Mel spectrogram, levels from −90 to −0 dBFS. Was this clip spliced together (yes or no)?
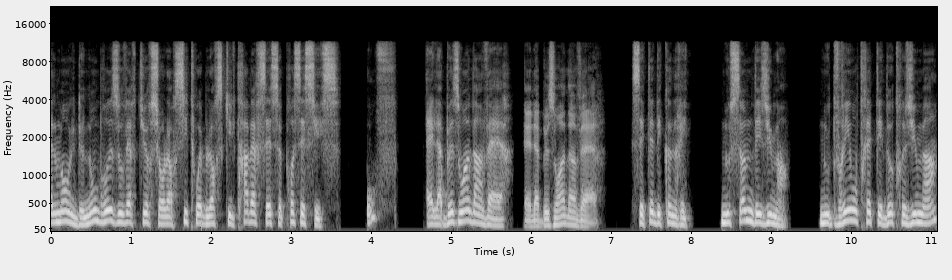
yes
